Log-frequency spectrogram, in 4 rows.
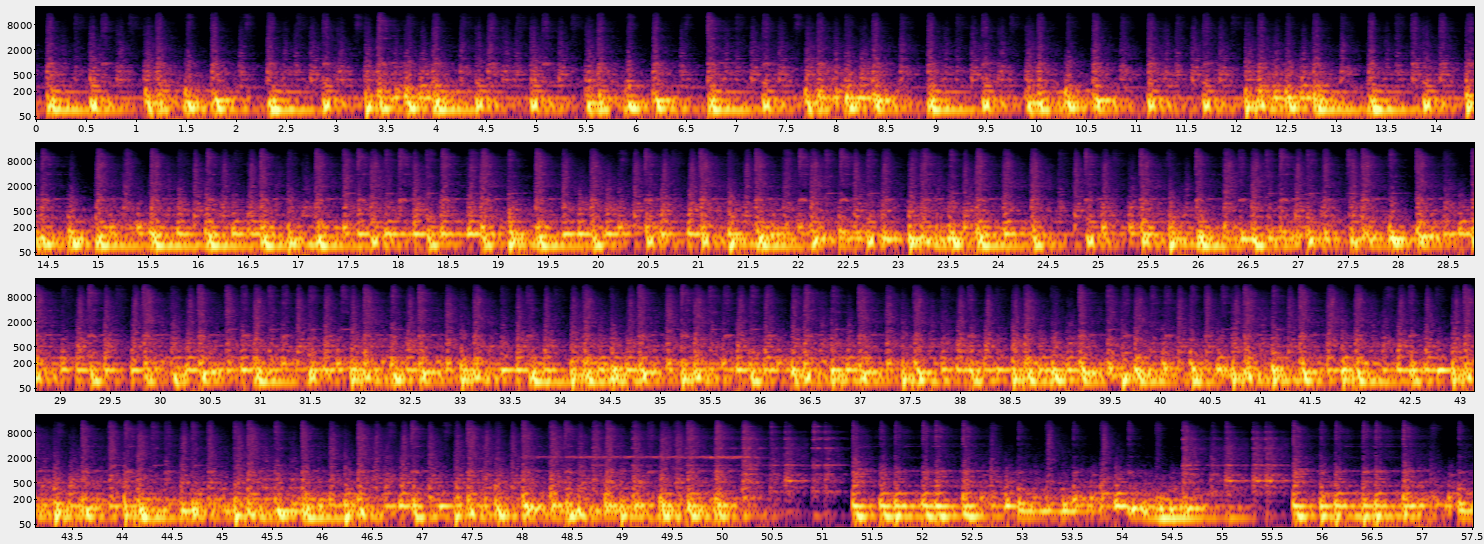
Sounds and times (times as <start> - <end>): Music: 0.0 - 57.5.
